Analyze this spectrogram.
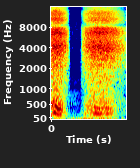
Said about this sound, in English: And this exercise involves breathing with a double intake and an extended exhale. So try this like this. A double intake.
